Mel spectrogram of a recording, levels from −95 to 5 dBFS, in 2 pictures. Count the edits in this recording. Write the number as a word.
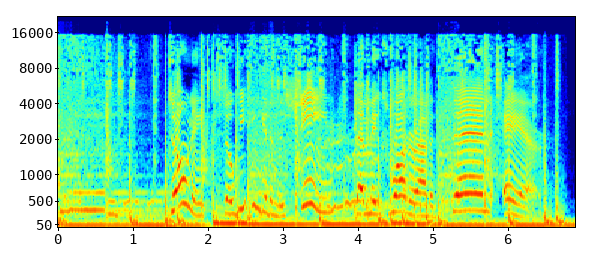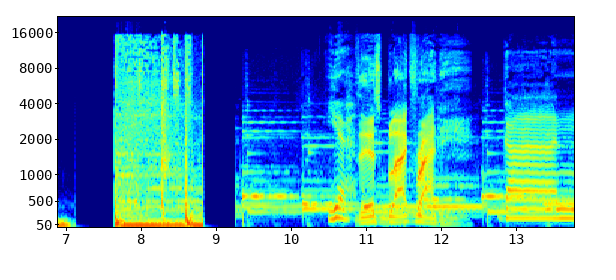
two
